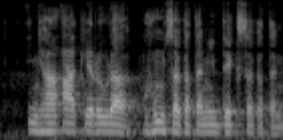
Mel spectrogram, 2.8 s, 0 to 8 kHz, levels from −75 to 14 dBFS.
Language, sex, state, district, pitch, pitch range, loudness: Bhojpuri, male, Bihar, East Champaran, 120 Hz, 115-130 Hz, -24 LUFS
